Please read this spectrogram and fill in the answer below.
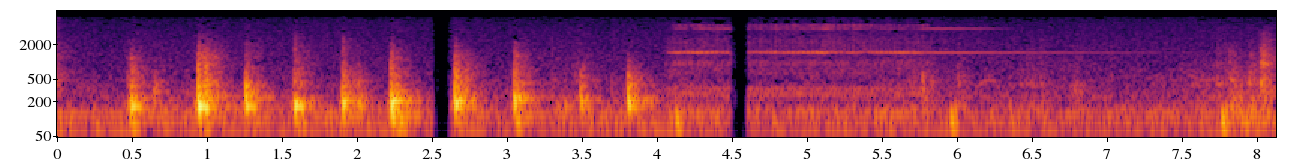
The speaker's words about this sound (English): You fellows start getting ladders, and I'll ring the doorbell.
